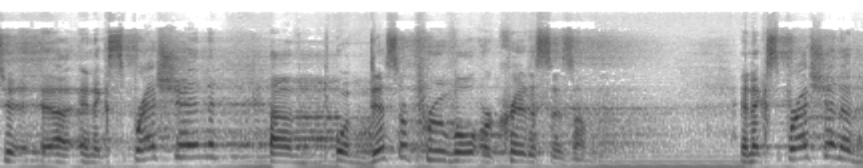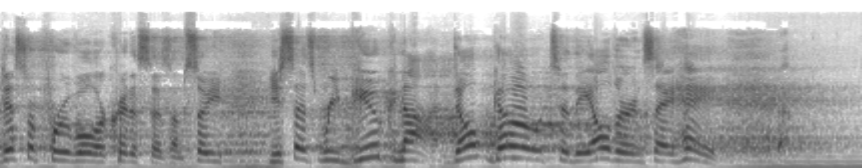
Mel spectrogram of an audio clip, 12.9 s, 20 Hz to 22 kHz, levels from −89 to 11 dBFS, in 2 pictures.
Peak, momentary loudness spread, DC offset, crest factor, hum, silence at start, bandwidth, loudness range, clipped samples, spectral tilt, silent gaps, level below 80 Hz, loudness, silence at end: 0 dBFS; 8 LU; under 0.1%; 18 dB; 60 Hz at -45 dBFS; 0 s; 16.5 kHz; 2 LU; under 0.1%; -1 dB/octave; none; -44 dBFS; -17 LUFS; 0 s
